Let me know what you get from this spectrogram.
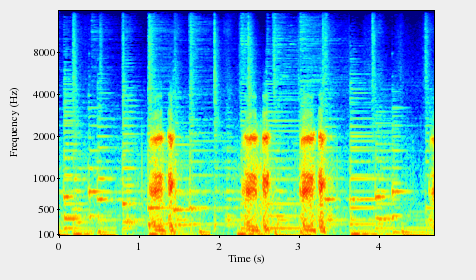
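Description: Frog croaking: three calls, about a second in, about two and a half seconds in and just after three seconds, each a quick double croak.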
